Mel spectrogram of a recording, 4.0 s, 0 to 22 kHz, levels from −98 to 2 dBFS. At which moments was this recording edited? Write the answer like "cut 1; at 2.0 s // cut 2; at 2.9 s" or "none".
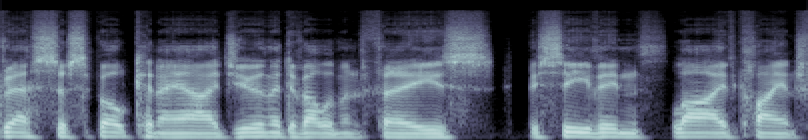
none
